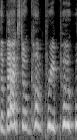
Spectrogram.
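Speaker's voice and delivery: laughing, in a put-on voice. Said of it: "He's like".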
